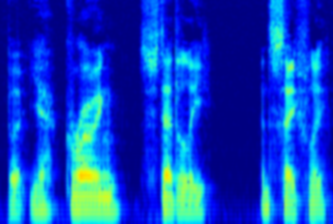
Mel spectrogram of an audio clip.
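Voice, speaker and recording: A man's voice: medium pitch, flat delivery, unhurried, no room sound, studio quality. A British man co-hosting a podcast, chatting casually and enthusiastically about nostalgic memories. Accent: British English. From Britain. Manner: enthusiastic, nostalgic, restarts often. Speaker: podcast co-host.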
